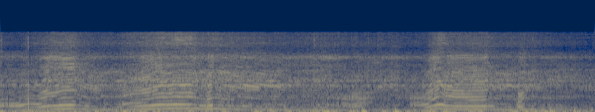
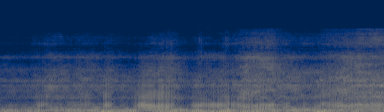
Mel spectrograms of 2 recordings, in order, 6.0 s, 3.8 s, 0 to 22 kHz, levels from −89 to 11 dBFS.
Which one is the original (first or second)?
first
